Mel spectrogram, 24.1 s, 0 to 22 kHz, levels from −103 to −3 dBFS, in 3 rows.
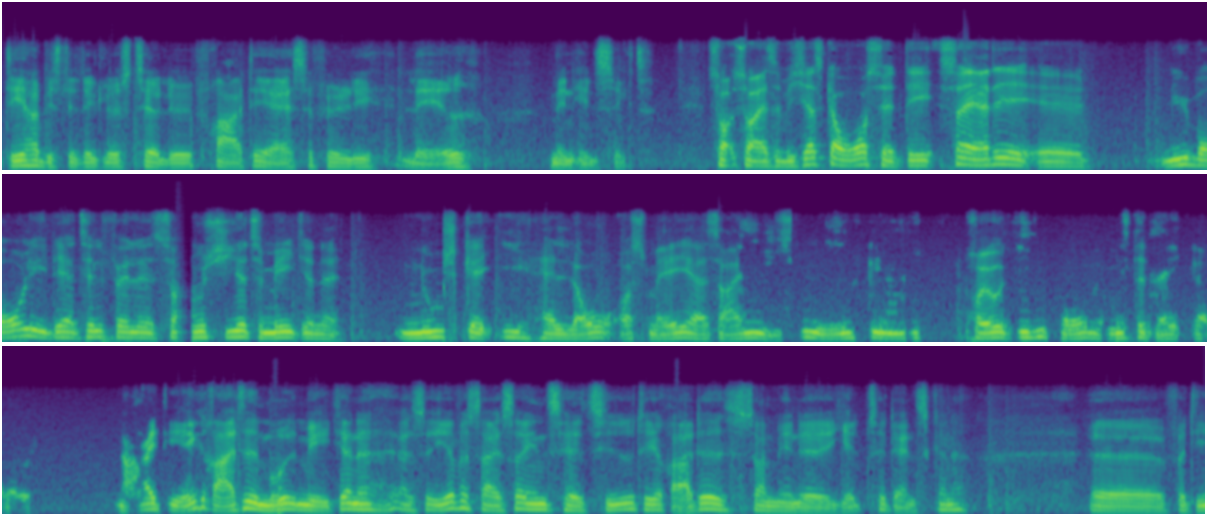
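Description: Packet loss on a speech call shows up twice as a burst of packet loss, at 1.17 to 1.27 s and 9.19 to 9.32 s: the receiver stretched the last sound into a fading buzz or hiss, and about 80 ms and 100 ms of speech are missing. Short concealed packet loss at 10.94 to 11.00 s, 15.44 to 15.48 s, 17.88 to 17.92 s and 20.56 to 20.59 s briefly smears the sound, and each gap swallows 20 to 40 ms. An echo canceller that likely could not tell the talker from loudspeaker echo during double talk turned the talker down, so speech is suppressed in double talk at 12.97 to 14.21 s, 14.75 to 16.30 s and 16.68 to 17.41 s, dipping by about 15 dB, and more mildly at 14.41 to 14.53 s, by about 5 dB. Incomplete echo removal is the likely cause of the other side's voice leaking through at 13.14 to 13.18 s and 13.53 to 13.65 s, about 30 dB below the talker, and more clearly at 13.88 to 14.08 s, about 15 dB below. 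These scraps of voice sit underneath the suppressed speech. The call path's Opus coding limits the audio to about 8 kHz.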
